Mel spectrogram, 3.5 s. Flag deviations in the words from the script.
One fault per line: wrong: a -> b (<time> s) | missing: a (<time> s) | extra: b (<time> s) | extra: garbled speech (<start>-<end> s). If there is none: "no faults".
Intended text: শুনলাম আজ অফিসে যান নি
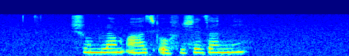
no faults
